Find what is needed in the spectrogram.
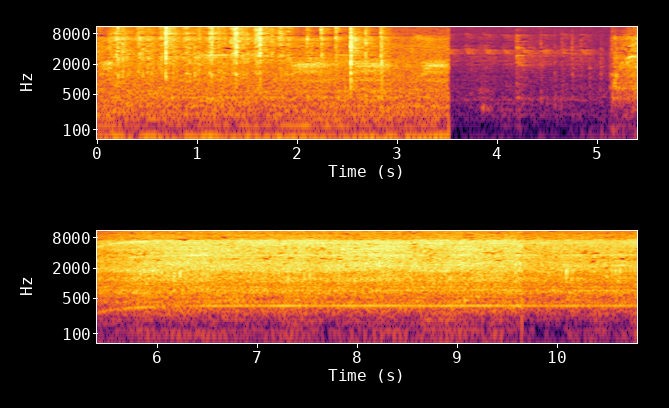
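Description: Light clicks and taps as a measuring spoon tips powder into batter in a glass bowl, then a brief silence. About five seconds in, an electric hand mixer starts and runs steadily, its beaters whisking cheesecake batter.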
